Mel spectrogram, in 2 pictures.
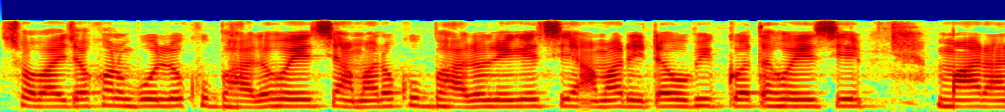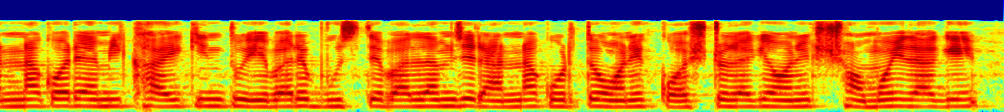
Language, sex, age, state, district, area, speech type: Bengali, female, 18-30, West Bengal, Nadia, rural, spontaneous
